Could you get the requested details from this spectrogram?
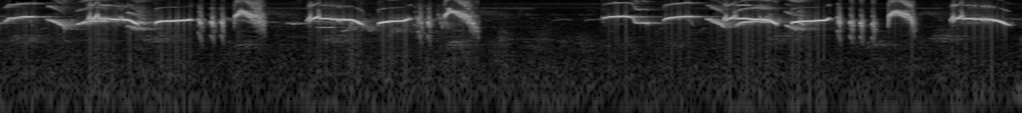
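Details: Song of a female Oriental magpie-robin, used to pull a male into full song. Bright, wavering whistles and quick chattering rattles come in dense phrases, with a brief pause in the middle.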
